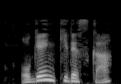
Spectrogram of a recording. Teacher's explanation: From o to ge, those first two syllables in the sentence, there's a tonal upstep.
